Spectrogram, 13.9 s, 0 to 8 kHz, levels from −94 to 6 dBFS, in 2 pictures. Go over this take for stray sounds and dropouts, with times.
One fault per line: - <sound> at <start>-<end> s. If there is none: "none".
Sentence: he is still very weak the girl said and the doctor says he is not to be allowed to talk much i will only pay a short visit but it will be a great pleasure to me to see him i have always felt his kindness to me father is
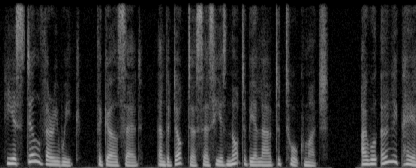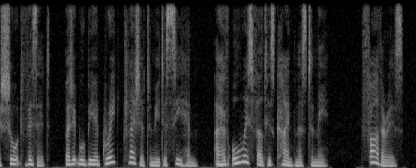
none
